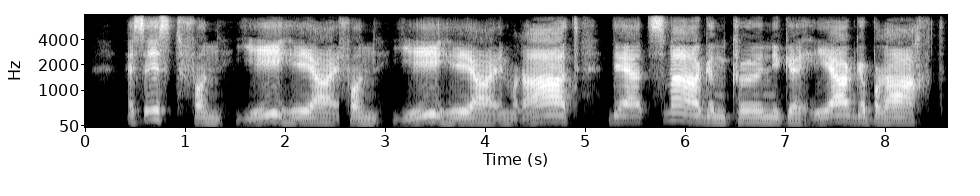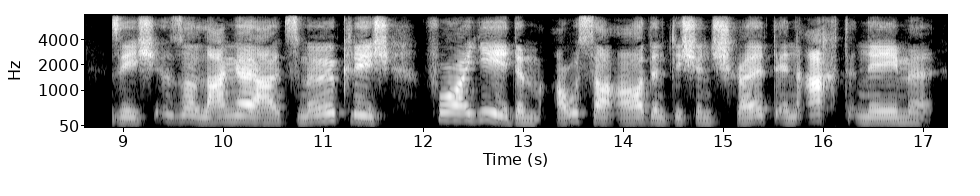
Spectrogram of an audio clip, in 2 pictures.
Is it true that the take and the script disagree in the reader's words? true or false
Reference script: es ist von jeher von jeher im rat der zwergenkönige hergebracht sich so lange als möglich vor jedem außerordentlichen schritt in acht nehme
false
